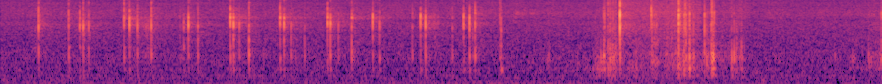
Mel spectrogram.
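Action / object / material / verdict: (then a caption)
scrape / wooden hairbrush with wooden pins / wood / none. Long nails scratch and strum the wooden pins of a light wooden hairbrush, making a quiet series of short, dry, bright ticks and scratches. A denser, louder burst of scraping comes about three seconds in before the plucks thin out again.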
